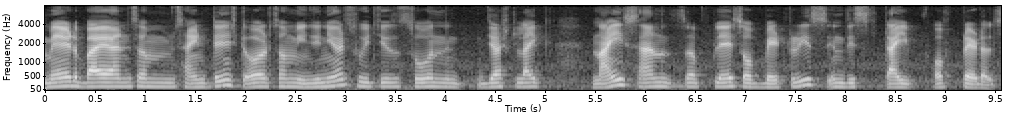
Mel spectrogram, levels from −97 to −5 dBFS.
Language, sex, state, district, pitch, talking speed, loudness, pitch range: English, male, Odisha, Malkangiri, 140 Hz, 150 wpm, -22 LUFS, 135-145 Hz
